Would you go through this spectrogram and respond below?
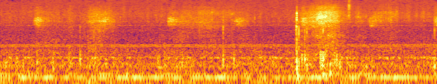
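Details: Low rumbling purr from the cat Tommy as he snuggles with his owner, with soft repeated breathing hisses and a brief louder rustle just after four seconds.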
